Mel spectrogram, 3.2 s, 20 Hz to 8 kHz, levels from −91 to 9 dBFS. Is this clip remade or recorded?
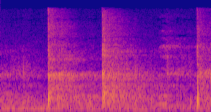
recorded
